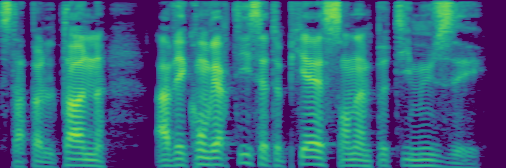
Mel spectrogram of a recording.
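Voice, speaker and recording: A man's voice: fairly low pitch, lively intonation, fairly bright tone, no room sound, clean studio sound. Man narrating a dramatic audiobook. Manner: measured, dramatic storytelling.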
